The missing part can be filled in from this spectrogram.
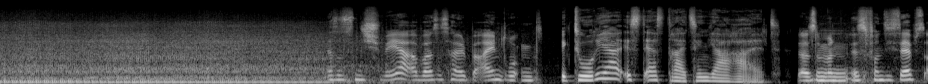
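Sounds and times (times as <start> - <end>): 
heavy tractor engine pulling away slowly: 0.0 - 5.6
speech: 3.3 - 9.2.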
